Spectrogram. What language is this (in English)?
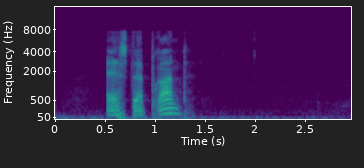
Danish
